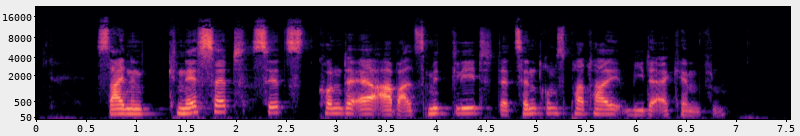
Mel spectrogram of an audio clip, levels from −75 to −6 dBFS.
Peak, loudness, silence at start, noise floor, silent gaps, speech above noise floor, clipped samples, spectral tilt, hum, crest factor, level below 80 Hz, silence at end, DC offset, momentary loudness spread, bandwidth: -4 dBFS; -24 LUFS; 0.6 s; -60 dBFS; none; 35 dB; under 0.1%; -2.5 dB/octave; none; 22 dB; -62 dBFS; 0.65 s; under 0.1%; 11 LU; 16 kHz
